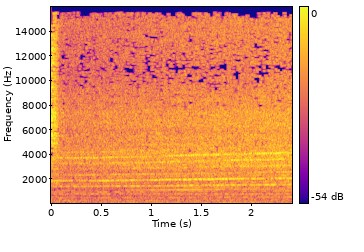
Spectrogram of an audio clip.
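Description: Steady whirring of the running Antminer S21 Bitcoin miner's cooling fans, with a faint high whine held at one pitch.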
